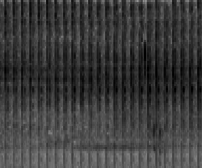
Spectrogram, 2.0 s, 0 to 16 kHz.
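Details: Radial shockwave (Shockmaster 300 Gymna, 20mm head, 1.6 bar, 12 Hz, 4000 shocks, gel) for grade 2 cellulite on back of thigh: rapid even train of sharp clicks, about twelve a second, as device fires.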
